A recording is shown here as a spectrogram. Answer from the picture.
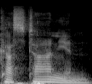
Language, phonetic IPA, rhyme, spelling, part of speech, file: German, [kasˈtaːni̯ən], -aːni̯ən, Kastanien, noun, De-Kastanien.ogg
- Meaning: plural of Kastanie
